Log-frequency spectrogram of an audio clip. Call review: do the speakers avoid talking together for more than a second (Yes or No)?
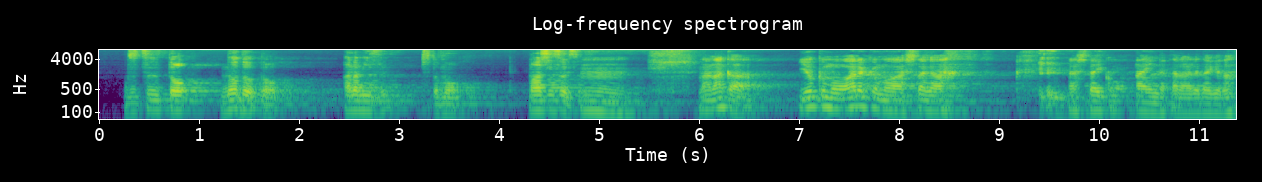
Yes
